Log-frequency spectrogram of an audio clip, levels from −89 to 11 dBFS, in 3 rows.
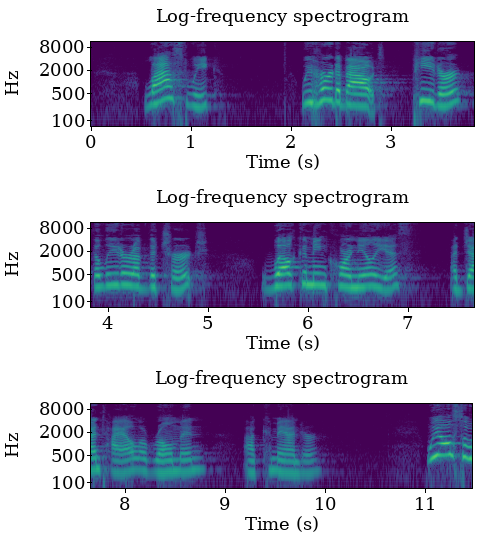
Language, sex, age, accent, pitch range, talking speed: English, female, 40-59, American, 210-310 Hz, 105 wpm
